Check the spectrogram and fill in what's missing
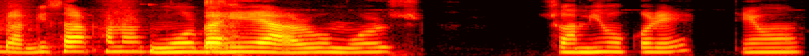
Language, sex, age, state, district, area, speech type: Assamese, female, 60+, Assam, Dibrugarh, rural, spontaneous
